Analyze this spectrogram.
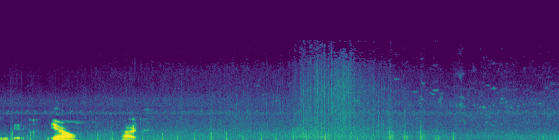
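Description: Footsteps tread on stone and then on a dirt path.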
